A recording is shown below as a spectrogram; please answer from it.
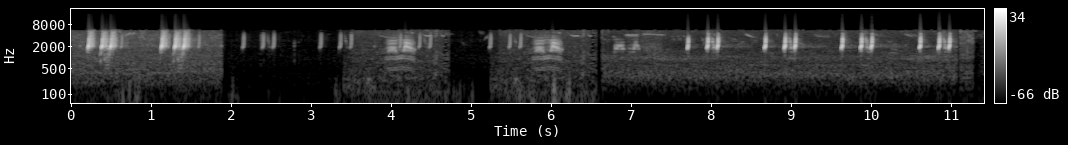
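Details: Quail calls for hunting: rapid doubled and tripled sharp chirps, some closely spaced, with several hoarse, nasal quack-like bursts between them and brief silent gaps.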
